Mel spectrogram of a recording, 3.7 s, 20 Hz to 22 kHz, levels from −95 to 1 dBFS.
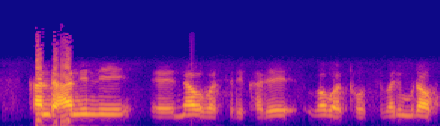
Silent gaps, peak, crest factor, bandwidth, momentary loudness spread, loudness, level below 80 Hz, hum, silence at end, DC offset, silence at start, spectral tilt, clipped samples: none; -4 dBFS; 18 dB; 8.8 kHz; 17 LU; -20 LUFS; -62 dBFS; none; 0 s; under 0.1%; 0.25 s; -4.5 dB/octave; under 0.1%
